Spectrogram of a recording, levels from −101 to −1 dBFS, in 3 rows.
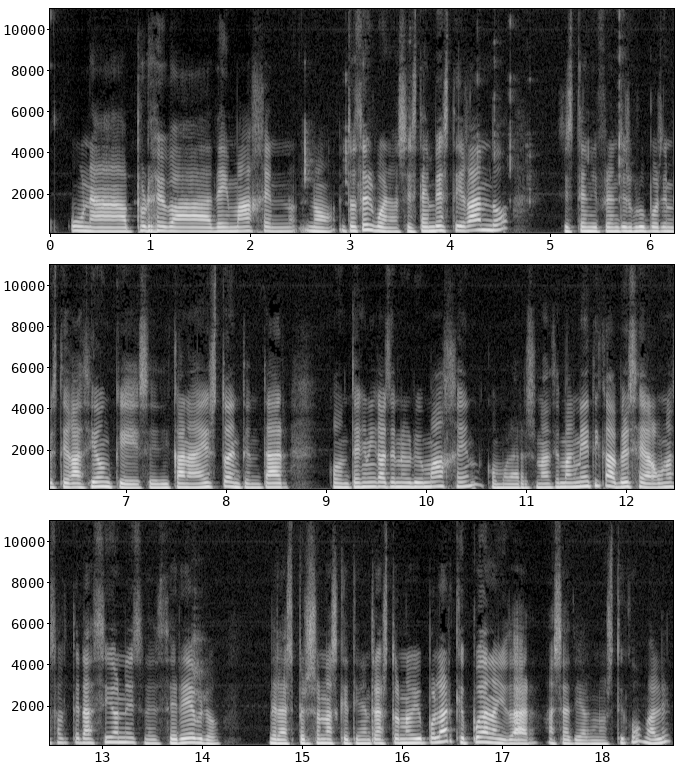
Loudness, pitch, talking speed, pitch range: -19 LUFS, 195 Hz, 170 wpm, 185-215 Hz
